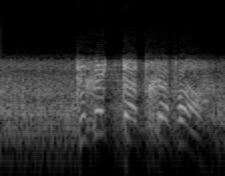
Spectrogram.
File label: bomb success, mood med, speech ge; War Thunder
